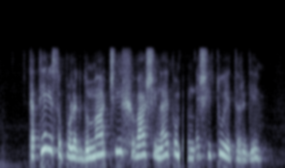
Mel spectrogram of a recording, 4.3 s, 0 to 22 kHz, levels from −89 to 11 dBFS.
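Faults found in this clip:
Lost AMR speech frames, 2.70–3.00 s, just after "so poleg domačih vaši": brief dips and warbling scattered over about 240 ms, longest gap about 60 ms. Suggests roughly six 20 ms frames failing checksum on the radio link; the AMR-WB decoder concealed them by repeating pitch and spectral settings with decaying gain. Surrounding wideband speech is clear, consistent with a higher AMR-WB rate.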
